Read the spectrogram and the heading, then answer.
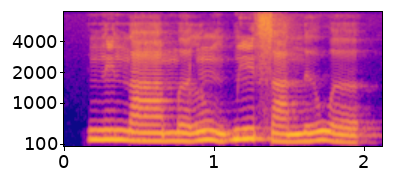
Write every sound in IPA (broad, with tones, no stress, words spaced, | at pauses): nĩ˧naː˨mə˨lũ˦˨ ɡ͡bĩ˦sa˨nɨ˨˦ wə˨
